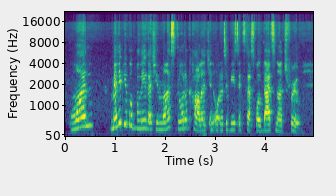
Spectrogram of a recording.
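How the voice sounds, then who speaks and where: A woman with a high pitch and very wide pitch swings speaks at a fairly quick pace, with a dry, close sound with no echo. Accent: Trinidadian. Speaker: business consultant and leadership trainer. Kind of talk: talk show interview.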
